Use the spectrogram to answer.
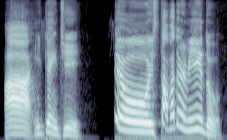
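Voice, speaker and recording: A woman with a Brazilian accent giving casual, expressive gameplay commentary and reading dialogue aloud as host. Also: medium pitch, takes it slowly, dry recording, clean studio sound. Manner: expressive, informal.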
